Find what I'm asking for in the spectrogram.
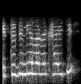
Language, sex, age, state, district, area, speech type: Odia, female, 18-30, Odisha, Kendujhar, urban, conversation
